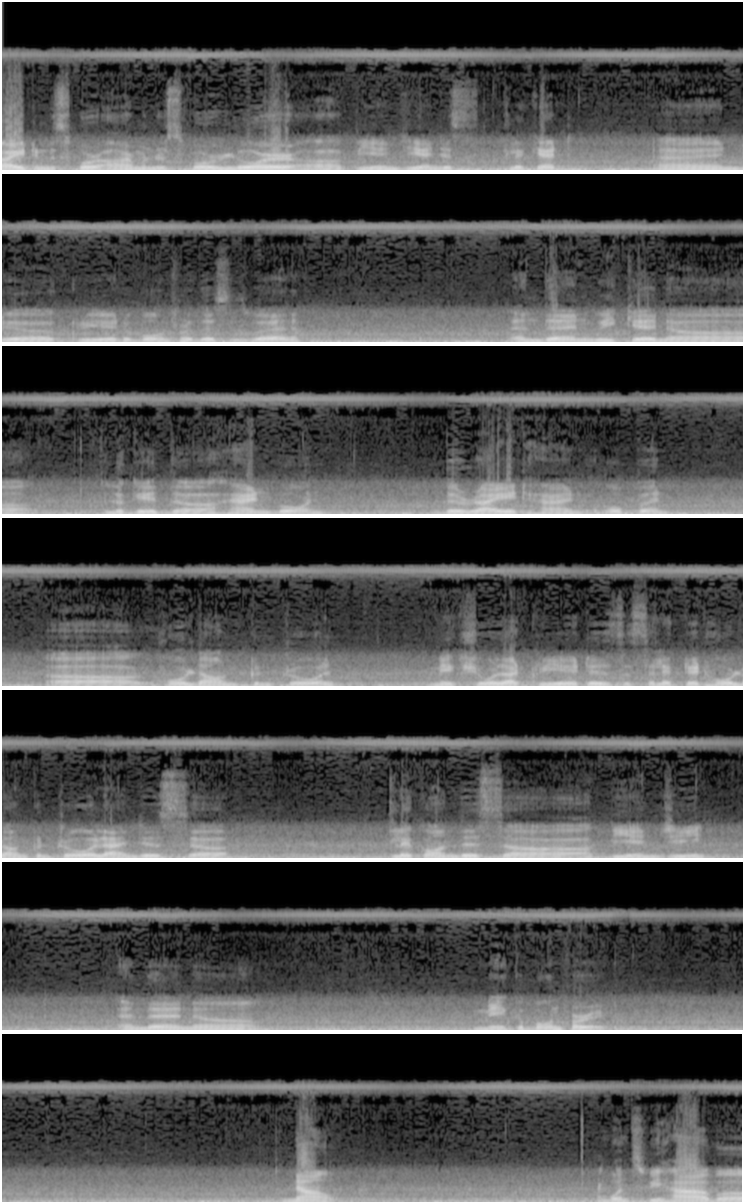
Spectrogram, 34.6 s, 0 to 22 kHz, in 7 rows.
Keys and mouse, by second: 3.2 ctrl+click, 5.2 click, 22.3 ctrl+click, 25.8 click.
